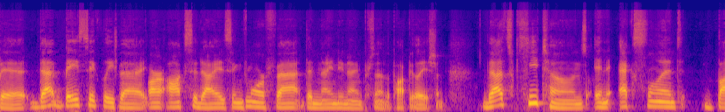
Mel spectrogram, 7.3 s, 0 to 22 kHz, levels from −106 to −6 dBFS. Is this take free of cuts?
no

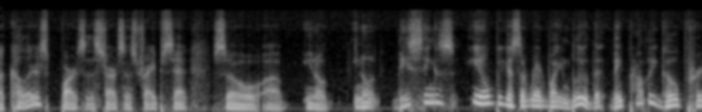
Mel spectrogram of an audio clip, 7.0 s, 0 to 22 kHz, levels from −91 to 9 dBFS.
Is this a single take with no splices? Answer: no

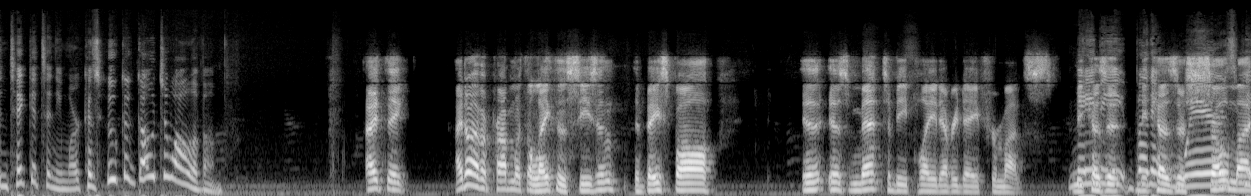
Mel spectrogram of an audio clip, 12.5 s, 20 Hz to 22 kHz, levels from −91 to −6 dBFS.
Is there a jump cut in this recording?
no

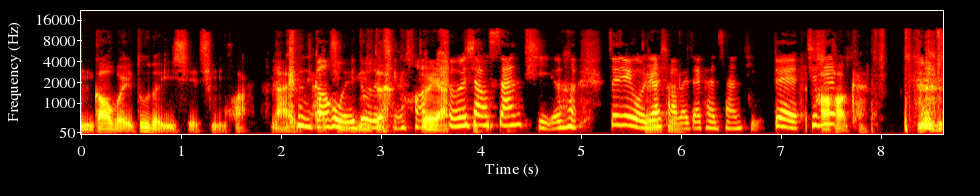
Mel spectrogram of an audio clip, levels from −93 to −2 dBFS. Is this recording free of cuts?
no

